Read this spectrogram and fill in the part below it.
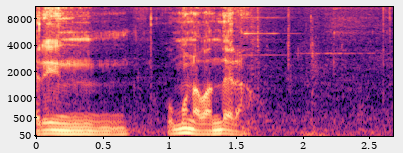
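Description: A game menu plays two short, bright chimes.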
